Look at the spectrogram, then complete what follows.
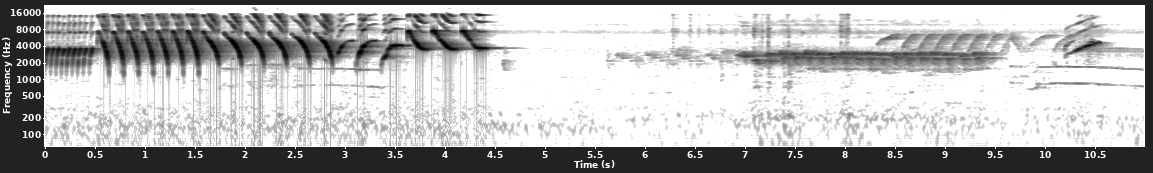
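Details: Canary song played to stir a lazy canary into song: a buzzy note, then a fast run of descending whistled sweeps for about four seconds, silence, a long buzzy trill and one rising whistle.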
